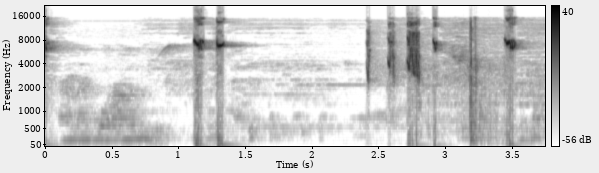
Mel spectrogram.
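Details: Kept Rio Rio myna in full, lively song, used as a master bird for other songbirds to copy: two sharp high chirps, a pause, then a quick burst of several shrill chirps and whistled notes, with a faint low hum at the start.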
